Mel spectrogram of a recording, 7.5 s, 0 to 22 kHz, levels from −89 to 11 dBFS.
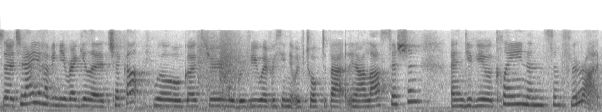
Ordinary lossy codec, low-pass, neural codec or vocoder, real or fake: MP3, 48 kbps; 7.2 kHz; none; real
